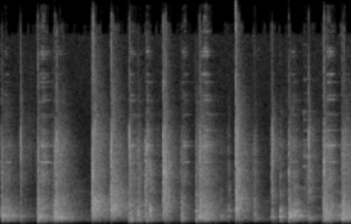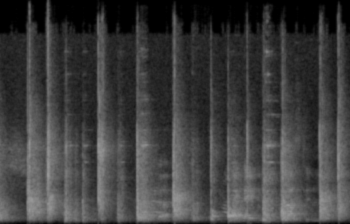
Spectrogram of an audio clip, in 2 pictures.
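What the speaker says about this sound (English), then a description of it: "Performers sitting at a table create the percussion by clapping their hands and tapping, scraping and drumming on overturned plastic cups" Performers seated at a table clap their hands and tap, scrape and drum on overturned plastic cups, making a steady run of sharp, rhythmic percussive hits that continue close and lively throughout.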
